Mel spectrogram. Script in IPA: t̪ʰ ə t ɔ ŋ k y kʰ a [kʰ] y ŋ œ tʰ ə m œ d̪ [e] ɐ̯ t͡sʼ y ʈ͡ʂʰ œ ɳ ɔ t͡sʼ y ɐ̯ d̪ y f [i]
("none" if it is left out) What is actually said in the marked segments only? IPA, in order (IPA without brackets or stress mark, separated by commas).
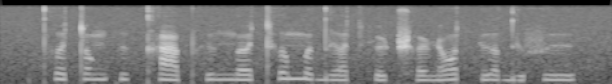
pʰ, e, y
